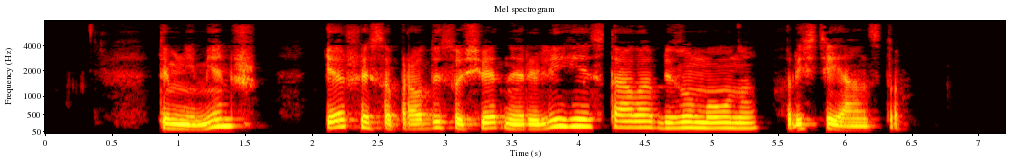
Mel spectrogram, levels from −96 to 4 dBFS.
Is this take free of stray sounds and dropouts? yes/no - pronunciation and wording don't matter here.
yes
